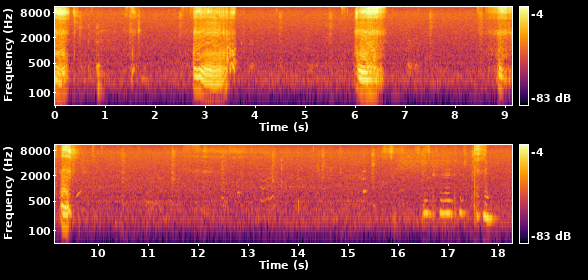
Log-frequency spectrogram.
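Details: A cat snores while sleeping indoors at night, giving soft, breathy rasping bursts about every three seconds, then fainter, quicker breaths near the end in a quiet room.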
